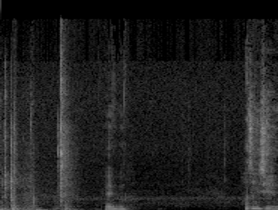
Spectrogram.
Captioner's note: the sound of opening the door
